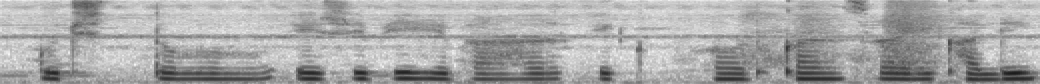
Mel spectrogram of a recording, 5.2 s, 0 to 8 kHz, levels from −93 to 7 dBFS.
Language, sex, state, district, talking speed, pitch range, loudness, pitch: Hindi, female, Bihar, West Champaran, 150 wpm, 195-205 Hz, -19 LUFS, 200 Hz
